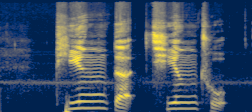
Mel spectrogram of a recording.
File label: "tingdeqingchu", Chinese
